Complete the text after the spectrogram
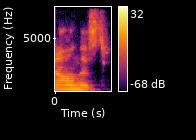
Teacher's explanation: That H is silent in honest.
